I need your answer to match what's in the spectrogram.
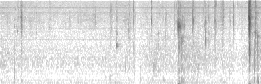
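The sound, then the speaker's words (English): Someone takes a big gulp of an energy drink, soft wet mouth sounds over quiet room tone punctuated by two sharp clicks a second or so apart, with no talking. “I took a big gulp expecting that like nice monster soda tasting drink, and this is gross.”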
